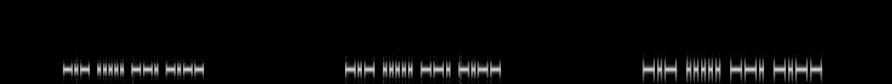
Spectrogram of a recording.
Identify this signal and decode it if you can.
Morse code, heard as a keyed tone, about 34 wpm, 700 Hz. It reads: K5GY K5GY K5GY
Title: Speed Racing - USA 1x2 Call Signs 28wpm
